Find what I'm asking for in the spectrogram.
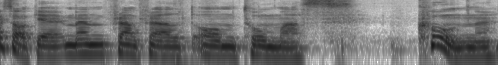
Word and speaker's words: Kuhn: Han är Kuhn. – Vetenskapsteoretiken. – Och det är ganska många som säger Kuhn. – Jag vet inte riktigt hur man ska uttala det. K-U-H-N. – Kuhn. – K-U-H-N.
